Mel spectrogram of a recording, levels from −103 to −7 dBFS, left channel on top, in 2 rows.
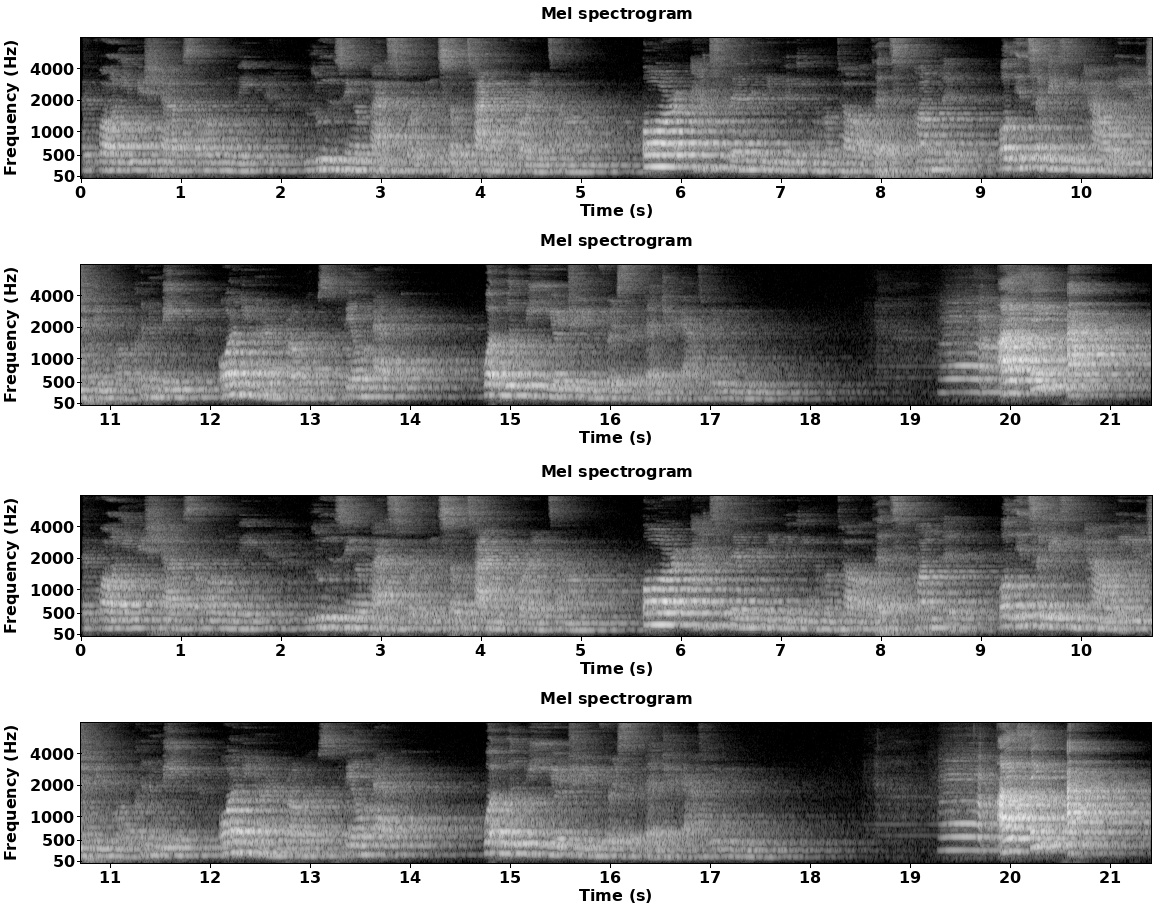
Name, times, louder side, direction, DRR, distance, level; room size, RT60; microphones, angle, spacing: voice 1, 0.2-1.7 2.2-5.1 5.6-8.7 9.2-11.7 12.1-14.0 14.7-17.5, left 1 dB, 30° left, -8 dB, 0.8 m, -32 dB
voice 2, 19.3-20.6, right 2 dB, 40° right, -5 dB, 0.5 m, -23 dB
4.3 x 2.7 x 2.6 m, 2.6 s
head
